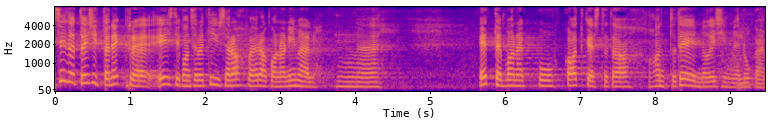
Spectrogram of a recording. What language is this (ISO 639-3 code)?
est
